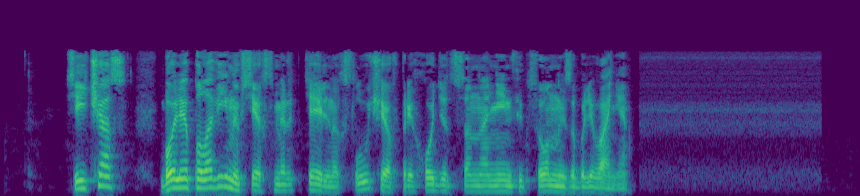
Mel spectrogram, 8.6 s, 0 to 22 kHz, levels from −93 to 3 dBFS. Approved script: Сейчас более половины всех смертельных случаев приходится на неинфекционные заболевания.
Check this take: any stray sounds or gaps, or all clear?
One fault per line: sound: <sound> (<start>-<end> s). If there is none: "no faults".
no faults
